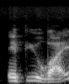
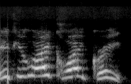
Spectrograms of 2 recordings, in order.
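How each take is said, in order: First: Said in the usual way. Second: If you like in a jumped-up high voice; high-pitched. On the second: Real, not acted. Repeats phrase, second time squeaky.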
